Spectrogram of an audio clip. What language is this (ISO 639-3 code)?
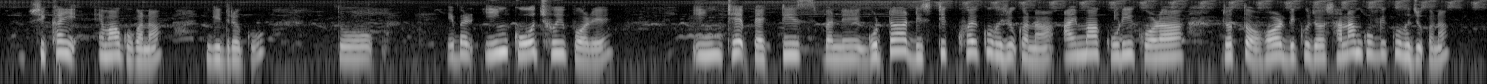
sat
